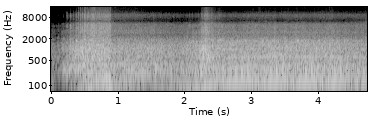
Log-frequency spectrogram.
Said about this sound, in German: Mit 300 PS geht es jetzt durch schweres Gelände. 13 Tonnen ist der Schützenpanzer schwer.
